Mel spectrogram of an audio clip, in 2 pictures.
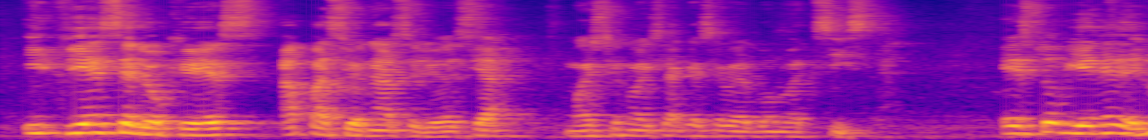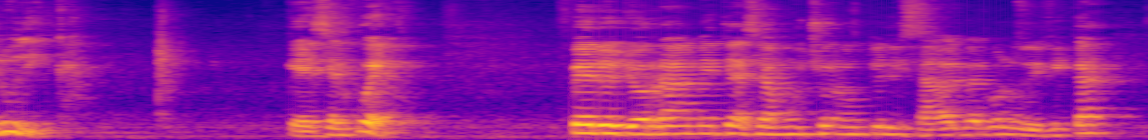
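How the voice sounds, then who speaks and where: Man, language teacher, lively lecture, distant mic, echoey room. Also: a little high. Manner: lively, expressive, speaks straight to the audience. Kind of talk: lecture to students.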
